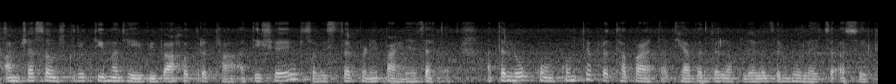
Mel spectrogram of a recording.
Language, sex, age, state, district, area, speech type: Marathi, female, 60+, Maharashtra, Pune, urban, spontaneous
